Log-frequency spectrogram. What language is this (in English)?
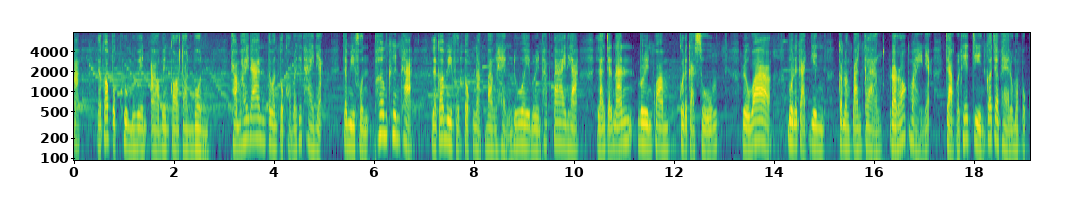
Thai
